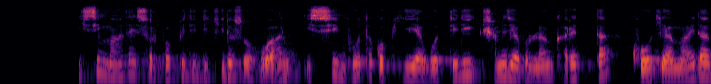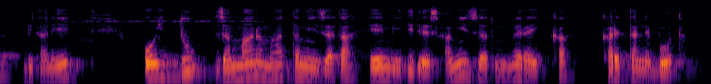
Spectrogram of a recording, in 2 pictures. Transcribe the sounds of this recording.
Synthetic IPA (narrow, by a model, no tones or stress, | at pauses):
ʔɪsːɪmaːt̪ɐjsːɔlpːɔpːɪd̪ɪd̪ɪt͡ʃʼːɪd̪ɔsɔ̰hʊ̰wa̰ːnɪsːɪbo̞ːt̪ːɐkʼɔpːɪjɪjɐwɔt̪ːɪd̪ɪʃɐmɪzɪjaːbɔlːɐnkʰɐɾʔɛt̪ːɐ | kʰo̞ːt̪ɪjamɐjd̪ɐbɪt̪ɐneː | ʔɔjd̪ːʊzɐmːaːnɐmaːt̪ːɐmiːzːɐt̪ɐhe̞ːmːiːd̪ɪd̪e̞ːshɐ̰miːzːɐt̪ʊmɛɾɐjkʰːɐ | kɐɾɛt̪ːɐnːɛbo̞ːt̪ːɐ̥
